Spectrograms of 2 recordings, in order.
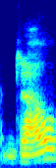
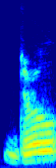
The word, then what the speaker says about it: draw: then we have draw it's not uh drow but w is silent so it's draw or draw okay depending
